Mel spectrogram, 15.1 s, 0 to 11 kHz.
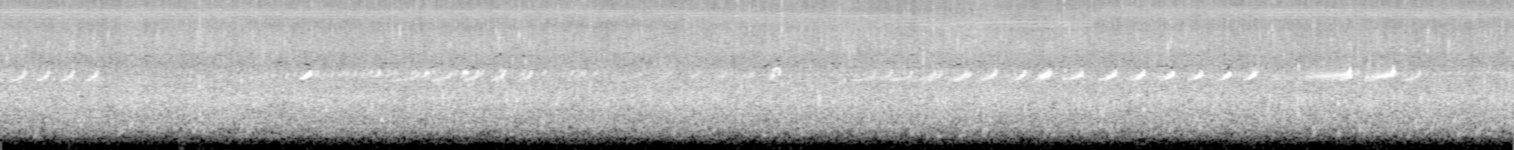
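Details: Kajika frog calling on a summer night at Water Park Shirayama, Yokoze, Chichibu, Saitama, Japan, recorded with a TASCAM DR-05X: short rising whistled notes in quickening runs, several per second, over a steady rushing stream.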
